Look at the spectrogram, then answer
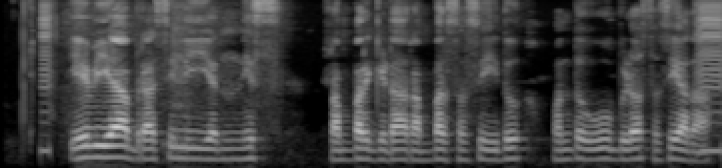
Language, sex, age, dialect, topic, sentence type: Kannada, male, 31-35, Northeastern, agriculture, statement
